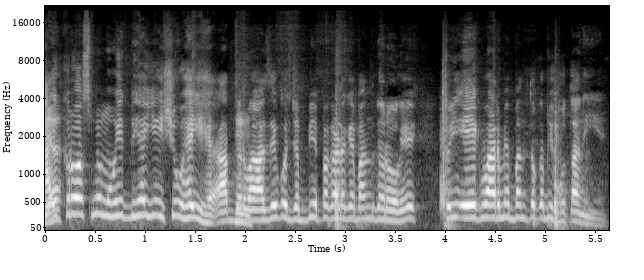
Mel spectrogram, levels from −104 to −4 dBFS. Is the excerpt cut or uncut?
uncut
